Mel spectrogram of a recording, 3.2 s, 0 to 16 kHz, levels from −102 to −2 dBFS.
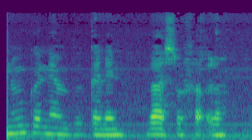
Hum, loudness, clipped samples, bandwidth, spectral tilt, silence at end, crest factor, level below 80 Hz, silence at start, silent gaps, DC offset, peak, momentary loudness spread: none; -29 LUFS; under 0.1%; 11.5 kHz; -6.5 dB/octave; 0 s; 16 dB; -52 dBFS; 0.1 s; none; under 0.1%; -12 dBFS; 9 LU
